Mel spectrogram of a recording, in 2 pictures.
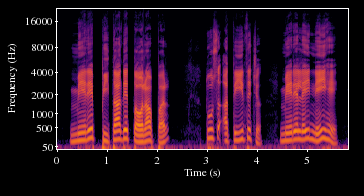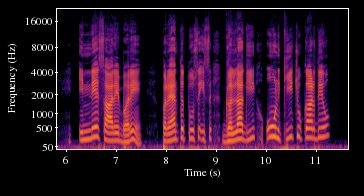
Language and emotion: Dogri, surprised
